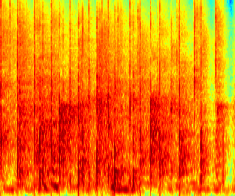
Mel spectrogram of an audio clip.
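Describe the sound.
A small group claps together to welcome a guest: a quick, uneven flurry of sharp hand claps lasting a couple of seconds at a steady, moderate loudness, with faint voices mixed in.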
